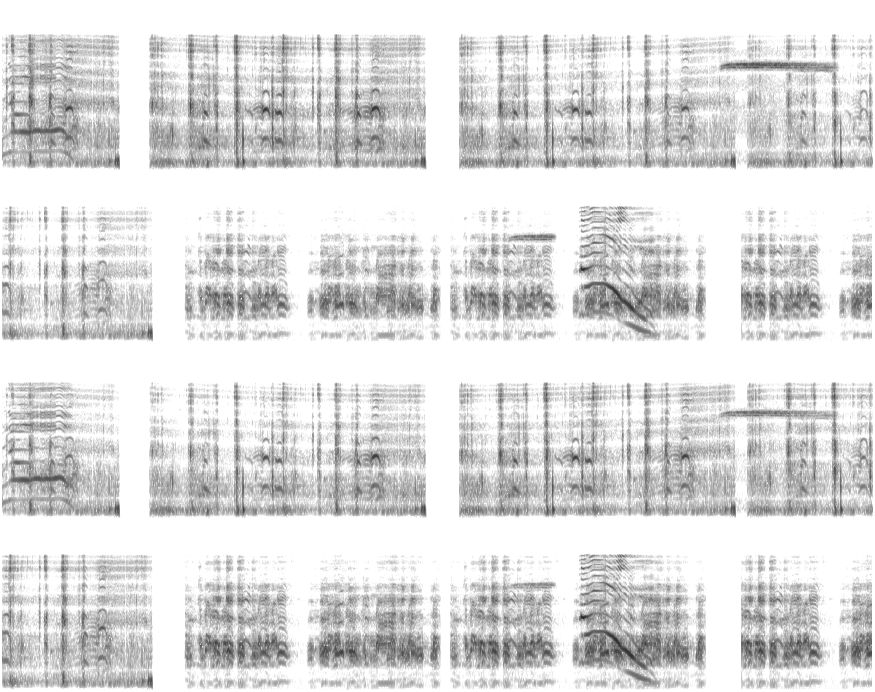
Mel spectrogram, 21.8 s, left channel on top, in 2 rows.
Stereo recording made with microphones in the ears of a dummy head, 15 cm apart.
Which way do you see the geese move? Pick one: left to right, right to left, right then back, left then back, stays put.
left to right.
